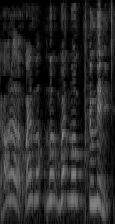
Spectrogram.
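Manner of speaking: high-pitched sassy interruption; mock indignant. Elizabeth halts Darcy's insult to her family, mock indignant. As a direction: cut in high, stammering in protest.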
